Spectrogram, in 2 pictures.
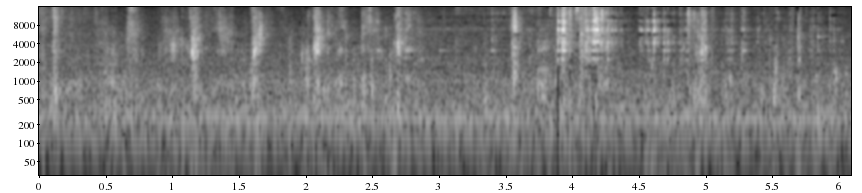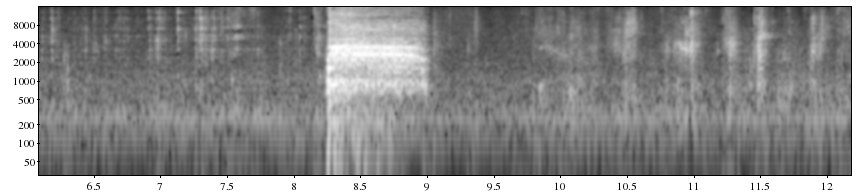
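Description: Close-miked eating sounds: many short wet chewing and mouth clicks from someone chewing seasoned fried potato wedges, with a sip from a glass. About eight seconds in comes a single loud breathy rush of air lasting under a second.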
